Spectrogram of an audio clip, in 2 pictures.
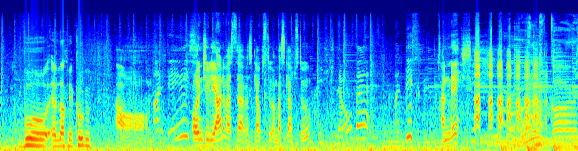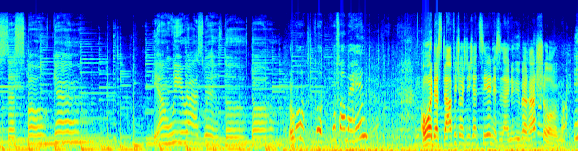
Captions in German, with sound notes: wo nach mir gucken. - Ohhh! Und Giuliana, an was glaubst du? Ich glaube ... an dich! - An mich? (Lachen) (Gelassene Musik) Oh, wo fahren wir hin? Das darf ich euch nicht erzählen, das ist eine Überraschung.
